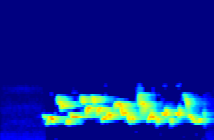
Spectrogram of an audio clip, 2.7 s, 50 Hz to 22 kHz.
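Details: Yellow-throated bunting, 2020 National Institute of Biological Resources recording: a high-pitched, hurried warbling phrase of jumbled tinkling notes lasting about two seconds, clean with no background noise.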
